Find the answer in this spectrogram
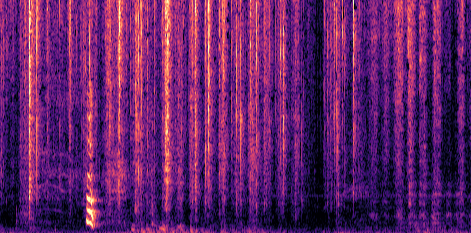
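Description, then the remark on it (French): A knife finely chops an onion on a cutting board, a dense run of rapid crisp taps in an uneven fast rhythm that continues throughout. “Et là, il faut couper assez minutieusement.”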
